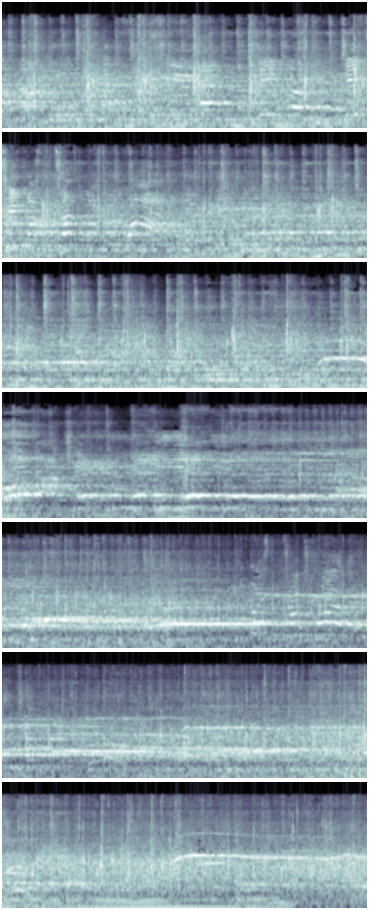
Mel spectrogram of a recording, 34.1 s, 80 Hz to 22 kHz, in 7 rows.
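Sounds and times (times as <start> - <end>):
gospel choir singing: 0.0 - 4.3
acoustic guitar: 0.0 - 34.0.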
